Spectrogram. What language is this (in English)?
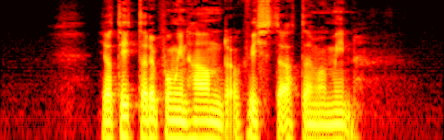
Swedish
